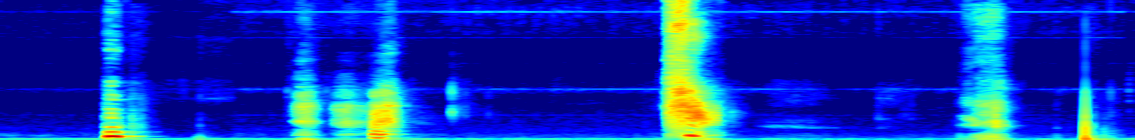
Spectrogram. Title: a wolf pup's sneezes.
